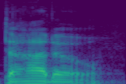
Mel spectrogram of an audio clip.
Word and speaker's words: dado: Miter, kerf, burl, and dado. Yeah, that's pronounced dado. Dado. Thank you, Jeff.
